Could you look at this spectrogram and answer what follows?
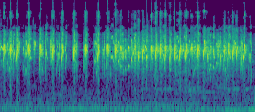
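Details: Sogon bird song meant for luring: a busy, shrill, buzzy chatter of rapid high notes that varies in loudness and carries on without pause.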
